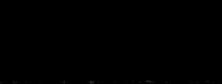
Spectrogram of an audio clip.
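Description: Near silence: faint low room tone.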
